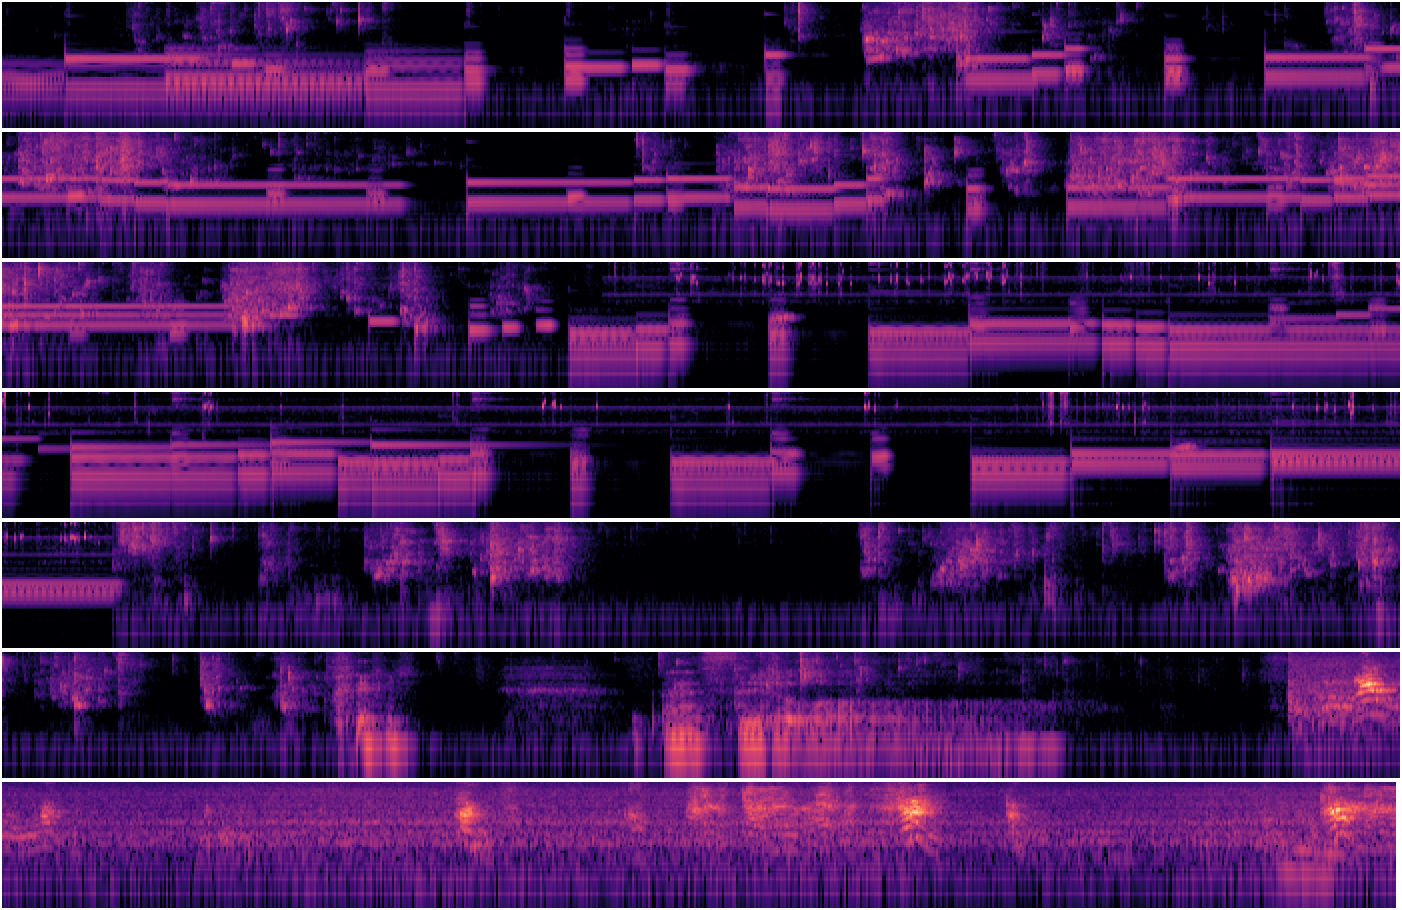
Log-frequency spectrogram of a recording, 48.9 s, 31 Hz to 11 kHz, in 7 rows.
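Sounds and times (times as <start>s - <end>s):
light background music: 0.0s - 4.0s, 4.8s - 28.6s
water running and splashing: 6.6s - 9.0s, 10.2s - 23.9s, 26.3s - 31.0s, 32.2s - 36.8s, 38.6s - 48.9s.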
